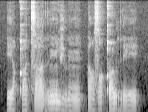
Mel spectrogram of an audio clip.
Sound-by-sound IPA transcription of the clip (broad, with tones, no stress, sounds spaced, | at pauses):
eː˩ qʼ ɛ˩ t͡s aː˩ r ẽː˦˥ vʲ u˩ ɾ ɛ̃ː˩ | a˩ zˤ e˨˥ qʼ uː˩˧ r eː˩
